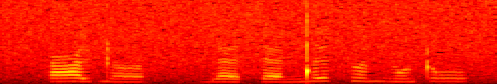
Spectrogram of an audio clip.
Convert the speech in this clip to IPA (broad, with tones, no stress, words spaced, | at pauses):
ʕi˦ɖɐ̃˦ | ɡæ˨sæ˨ ŋ͡ǃɛ˦kɐ̃˦nzõ˦ ʈo˦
